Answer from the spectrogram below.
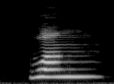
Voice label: "ueng", Chinese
